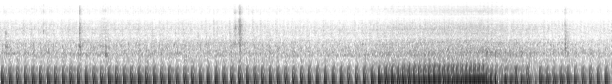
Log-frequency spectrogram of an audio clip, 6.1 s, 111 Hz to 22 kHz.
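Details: 2005 Honda CRF150F single after valve adjustment and carb tune-up for a no-start, idling while the carburetor is adjusted: an even, steady thump with a brief rev near the end that drops back cleanly. It runs smoothly.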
